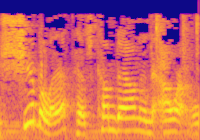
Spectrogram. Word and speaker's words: Shibboleth: And so they asked them, say the word Shibboleth. Ephraimites couldn't pronounce the H in Shibboleth. So they said, Shibboleth, and they were killed then.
